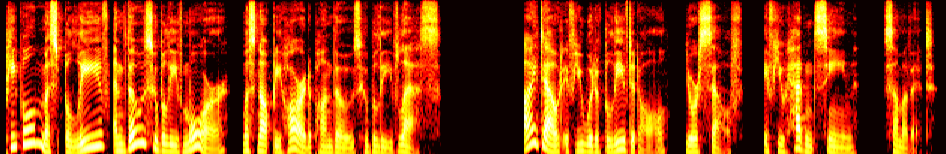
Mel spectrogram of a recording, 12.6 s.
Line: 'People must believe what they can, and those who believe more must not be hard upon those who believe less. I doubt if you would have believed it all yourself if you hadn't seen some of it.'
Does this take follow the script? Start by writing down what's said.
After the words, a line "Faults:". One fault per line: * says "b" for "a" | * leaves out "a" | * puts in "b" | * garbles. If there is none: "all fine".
'People must believe and those who believe more must not be hard upon those who believe less. I doubt if you would have believed it all yourself if you hadn't seen some of it.'
Faults:
* leaves out "what they can"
